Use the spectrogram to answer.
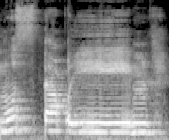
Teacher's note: سین کی آواز سیٹی کی طرح ہوگی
